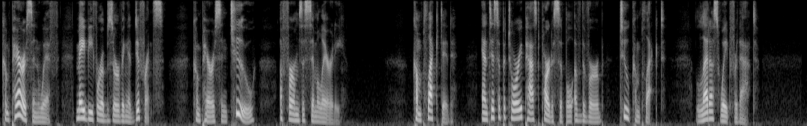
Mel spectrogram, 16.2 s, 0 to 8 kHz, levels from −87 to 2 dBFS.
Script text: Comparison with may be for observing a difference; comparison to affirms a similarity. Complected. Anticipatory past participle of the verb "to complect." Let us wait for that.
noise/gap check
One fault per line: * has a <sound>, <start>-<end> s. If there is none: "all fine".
all fine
